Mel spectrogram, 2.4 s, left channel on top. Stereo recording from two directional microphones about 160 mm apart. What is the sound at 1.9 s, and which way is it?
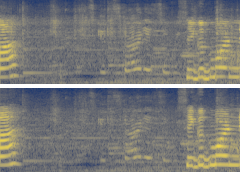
Speech, 40° right (ahead or behind).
